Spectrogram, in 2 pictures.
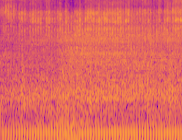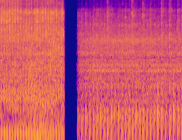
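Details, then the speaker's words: Doodle Bug minibike at full throttle under load uphill: small single-cylinder pops along slow and laboured, never picking up revs; idles great, runs and drives but has zero power; owner considered changing jets; bogging from choke left on. "I don't get it boys idle's great runs drives zero power literally zero power"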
